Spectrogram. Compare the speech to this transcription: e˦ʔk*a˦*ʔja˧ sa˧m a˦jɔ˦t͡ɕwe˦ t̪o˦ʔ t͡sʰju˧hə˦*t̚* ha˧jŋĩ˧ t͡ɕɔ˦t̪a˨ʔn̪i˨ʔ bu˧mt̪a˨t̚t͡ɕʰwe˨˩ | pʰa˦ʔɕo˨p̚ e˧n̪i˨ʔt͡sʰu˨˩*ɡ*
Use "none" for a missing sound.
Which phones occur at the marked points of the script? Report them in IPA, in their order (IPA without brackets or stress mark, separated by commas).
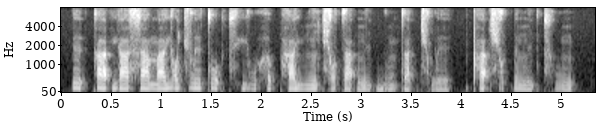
a˦, p̚, ŋ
